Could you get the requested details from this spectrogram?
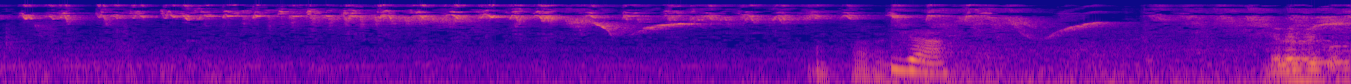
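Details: Loose bananaquit's thin, high-pitched trilled song with curved descending sweeps, repeated twice, plus some lower thumps toward the end.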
